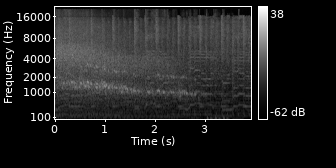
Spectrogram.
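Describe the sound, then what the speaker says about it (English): Video game cars race with revving engines and long squealing, skidding tires, the engine pitch sweeping down and up at moderate loudness before a rough low rumble near the end. "Sounds like cars."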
